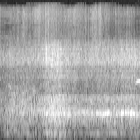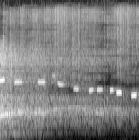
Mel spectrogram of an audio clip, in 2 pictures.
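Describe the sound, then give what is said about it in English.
A person whistles a quick run of short, bright notes that starts midway and keeps going, over a broad rumbling background that fades away by the end. “Cut out that whistling. I can't stand it anymore.”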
